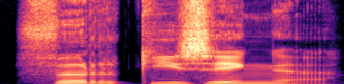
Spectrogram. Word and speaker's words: verkiezingen: There is a light emphasis on the second syllable fingering or furizing.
